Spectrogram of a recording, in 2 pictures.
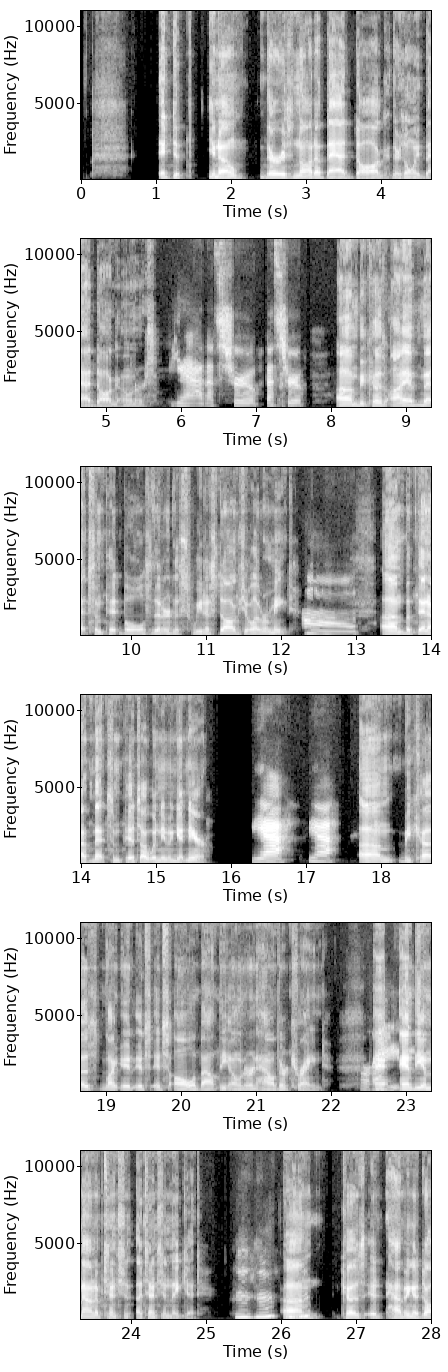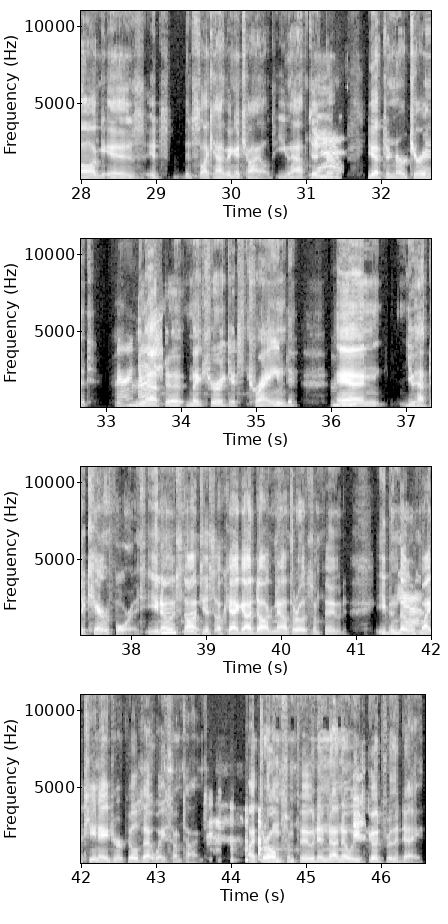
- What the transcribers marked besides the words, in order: other background noise; laugh
- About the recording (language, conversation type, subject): English, unstructured, What is your favorite way to spend time with pets?
- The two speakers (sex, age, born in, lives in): female, 45-49, United States, United States; male, 55-59, United States, United States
